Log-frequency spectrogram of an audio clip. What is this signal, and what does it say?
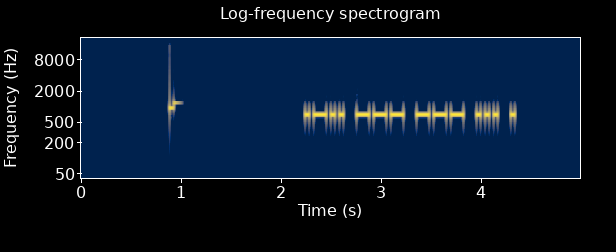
Morse code, heard as a keyed tone, about 28 wpm, 700 Hz. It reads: LOOSE
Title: Five Letter Words - 28wpm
